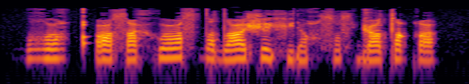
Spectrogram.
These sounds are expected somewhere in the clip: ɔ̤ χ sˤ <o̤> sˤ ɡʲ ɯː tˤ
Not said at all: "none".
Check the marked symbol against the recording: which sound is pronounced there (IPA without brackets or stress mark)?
o̤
